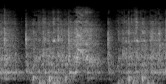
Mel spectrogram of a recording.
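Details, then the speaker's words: Old Homelite gas water pump, unused for about a year, pull-started with choke set: a rough, raspy pull with uneven chuffs. The recoil starter one-way bearing is binding and can lock up the crankshaft and stall the engine. "now i can already hear it the one-way bearing season did you hear that now you might get it running and it might instantly lock up and bind the motor up and shut off because all the the crankshaft is turning against the rope here"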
